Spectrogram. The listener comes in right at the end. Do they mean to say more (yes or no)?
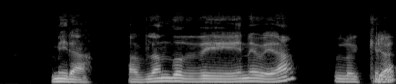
no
